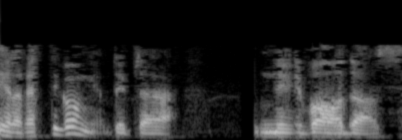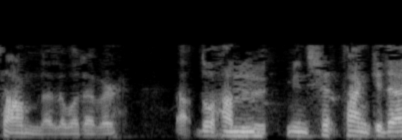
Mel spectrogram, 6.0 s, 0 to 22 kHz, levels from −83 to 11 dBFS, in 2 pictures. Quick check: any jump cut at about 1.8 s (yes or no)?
no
